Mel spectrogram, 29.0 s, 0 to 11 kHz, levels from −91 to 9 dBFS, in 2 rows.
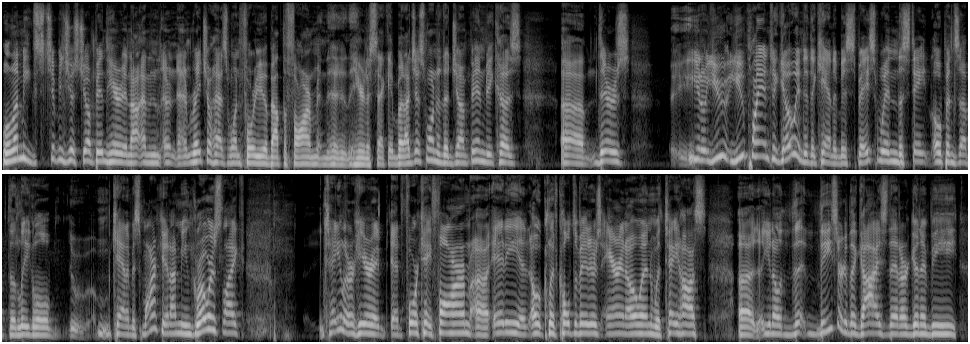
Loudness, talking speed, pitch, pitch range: -24 LUFS, 185 wpm, 170 Hz, 150-190 Hz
